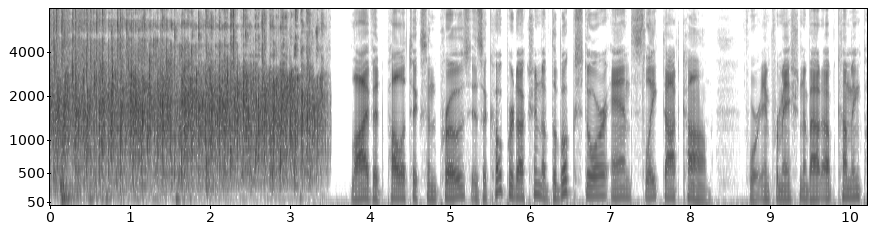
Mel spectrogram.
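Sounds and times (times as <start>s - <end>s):
audience applause: 0.0s - 3.5s
speech: 3.8s - 10.2s.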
